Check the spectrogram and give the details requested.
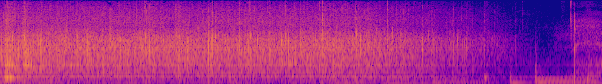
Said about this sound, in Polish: No i zdaje się, że właśnie w tym miejscu e, należą Wam się brawa, bo padł rekord ilości słuchaczy na żywo. Bardzo, brawo, takie małe brawa. No to jeszcze nie za tylu słuchaczy, żeby były takie porządne brawa, takie małe brawa.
